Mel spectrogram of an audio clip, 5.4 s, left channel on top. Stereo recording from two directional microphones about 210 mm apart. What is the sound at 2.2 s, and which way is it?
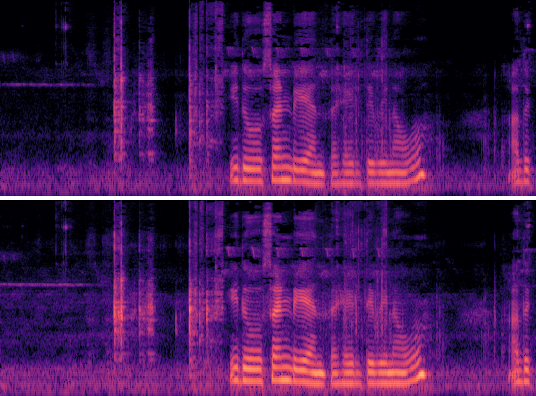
Speech, 5° right (ahead or behind).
